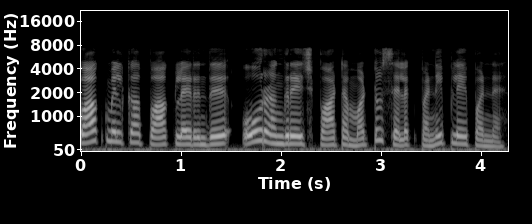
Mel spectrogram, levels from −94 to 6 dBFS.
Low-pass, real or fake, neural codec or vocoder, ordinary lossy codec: 7.2 kHz; real; none; none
